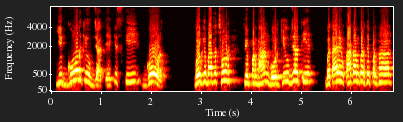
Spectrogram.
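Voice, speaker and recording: A man teaching an exam class, asking questions and answering them himself, with local phrases mixed in. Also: very high-pitched. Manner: slips into Chhattisgarhi phrases. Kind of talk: lecture drilling exam facts.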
